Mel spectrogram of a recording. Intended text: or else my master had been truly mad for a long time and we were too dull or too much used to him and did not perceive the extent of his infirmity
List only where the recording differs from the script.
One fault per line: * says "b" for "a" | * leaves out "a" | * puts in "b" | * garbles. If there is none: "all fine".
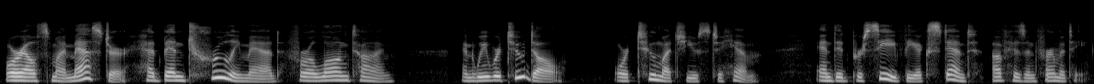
* leaves out "not"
